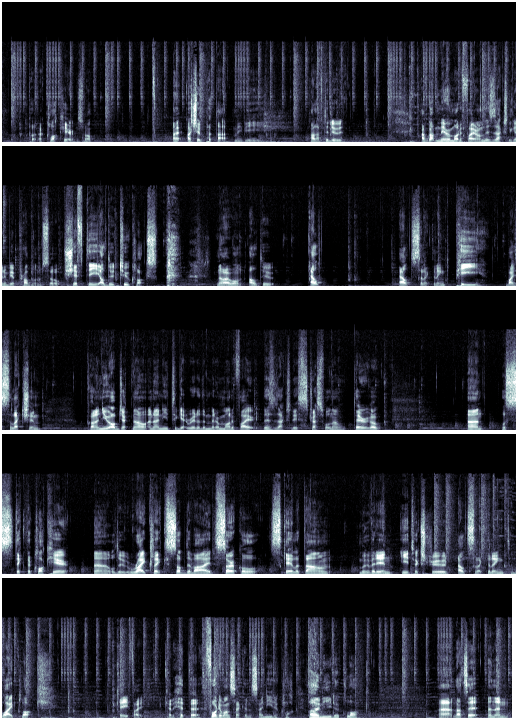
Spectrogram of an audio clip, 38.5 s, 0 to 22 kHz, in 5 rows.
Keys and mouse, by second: 0.2 1, 0.6 g, 1.6 middle click, 2.1 click, 3.9 3, 4.9 shift+d, 5.4 s, 5.9 click, 6.1 ctrl+z, 6.9 2, 7.1 click, 8.1 3, 8.3 click, 8.6 shift+d, 9.2 s, 9.4 z, 12.3 l, 12.9 Escape, 13.5 click, 13.9 l, 14.2 p, 16.1 click, 16.6 Tab, 16.9 click, 17.3 click, 18.8 click, 20.4 click, 21.1 Tab, 22.3-24.2 drag, 25.0 click, 26.3 click, 27.0 s, 27.7 click, 28.8 e, 29.3 click, 30.2 l, 30.6 a, 30.8 h, 30.9 g, 31.8 Escape, 32.5 ctrl+z, 34.2 g, 35.8 click, 36.8 click, 37.6 middle click.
